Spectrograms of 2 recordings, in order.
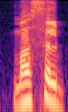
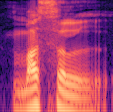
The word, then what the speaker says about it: muscle: மசில் பாவா, மசில் அப்படின்னா தெரியும், தசை, ரைட்டா? பைசப்ஸ், ட்ரைசப்ஸ்லாம் உங்கள் கேள்விப்பட்டிருப்பீங்க. மசில், இதை மசில்னு உச்சரிக்கணும். ஏன்னா அந்த சிக்கு உச்சரிப்பு கிடையாது.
